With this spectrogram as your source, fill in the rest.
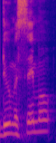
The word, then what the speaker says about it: Dosunmu: Dosunmu.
